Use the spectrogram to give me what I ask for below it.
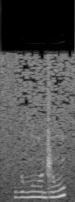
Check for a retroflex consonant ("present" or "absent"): present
